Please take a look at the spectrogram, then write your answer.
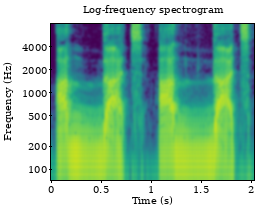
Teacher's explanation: мы касаемся кончиком языка альвеол, начинаем произносить /d/, но до шумного хлопка не доводим. Примерно как по-русски мы говорим "отдать".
